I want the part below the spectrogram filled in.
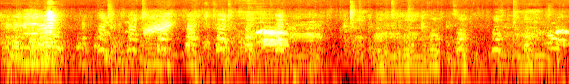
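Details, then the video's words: A pair of African geese meeting on a Greek farm: scattered, softer honks and nasal calls at uneven intervals over a busy background of other farmyard noise. "TRYING MEETING AFRICAN GEESE COUPLE"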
